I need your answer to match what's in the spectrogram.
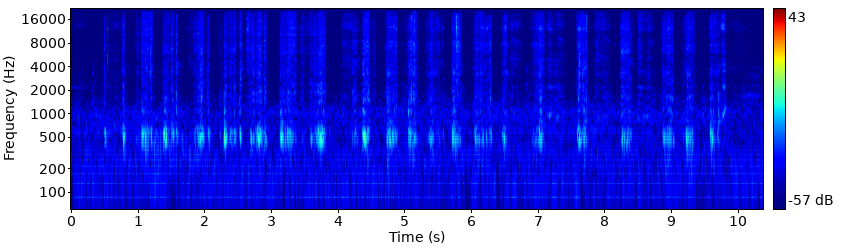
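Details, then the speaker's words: Vintage British motorcycle wheel spun by hand, old-fashioned open bearings. A rough, gritty scrape repeats with every turn, the bearings grinding. They are to be replaced with new sealed bearings, and the left-hand-thread retainer is missing. "Okay, the old-fashioned open bearings. Let's see if you can hear the grinding."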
